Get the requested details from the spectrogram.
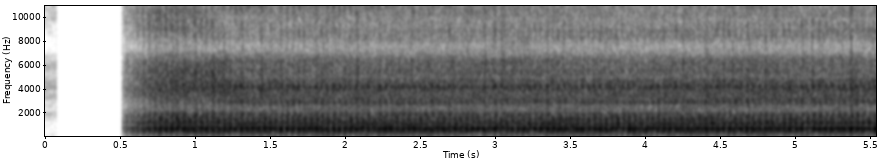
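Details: Homelite Super 2 chainsaw, revived with fresh fuel, primed and adjusted carburetor, chain tightened: fires and settles into fast, steady two-stroke idle without surging or dying; earlier idled 20-25 minutes without missing a beat; healthy.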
